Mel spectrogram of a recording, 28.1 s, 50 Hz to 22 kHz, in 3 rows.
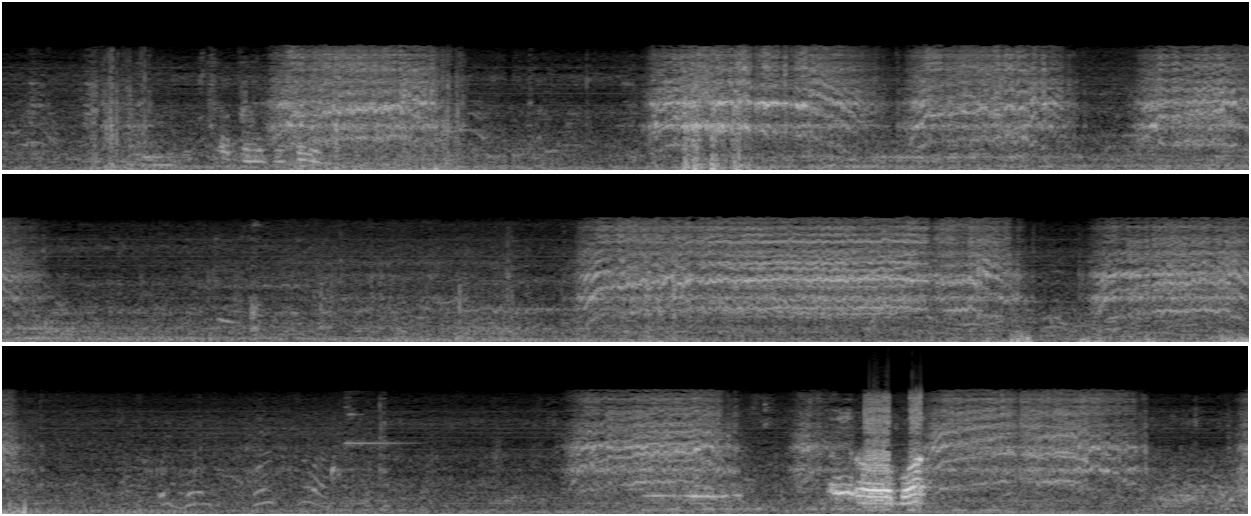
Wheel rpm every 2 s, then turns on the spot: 10, 110, 90, 120, 70, 0, 30, 200, 110, 70, 10, 60, 50, 100.
8-10 18-22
